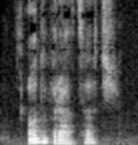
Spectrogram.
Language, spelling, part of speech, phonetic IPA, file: Polish, odwracać, verb, [ɔdˈvrat͡sat͡ɕ], LL-Q809 (pol)-odwracać.wav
